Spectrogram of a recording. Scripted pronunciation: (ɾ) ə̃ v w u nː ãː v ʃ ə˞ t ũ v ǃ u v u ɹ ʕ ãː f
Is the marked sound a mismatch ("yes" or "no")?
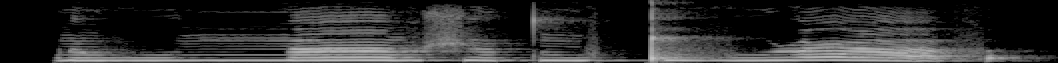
no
